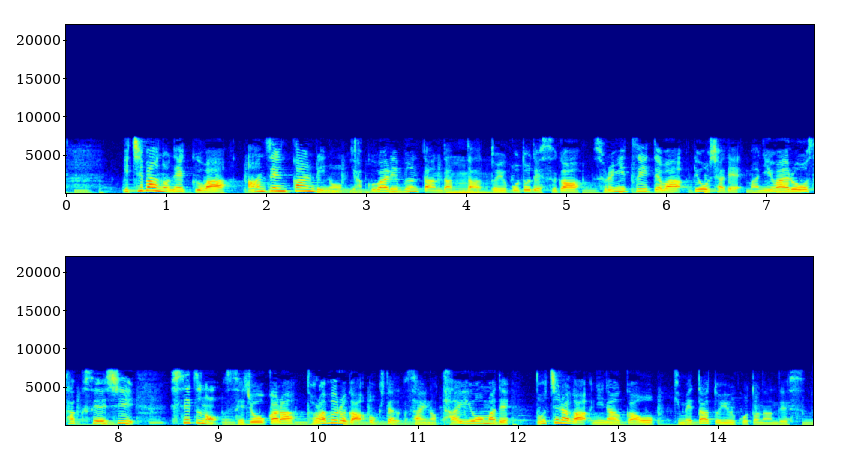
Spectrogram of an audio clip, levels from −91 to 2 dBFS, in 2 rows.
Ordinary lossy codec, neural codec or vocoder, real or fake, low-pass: none; none; real; 7.2 kHz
